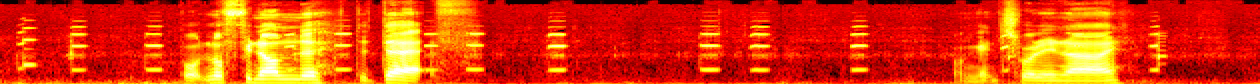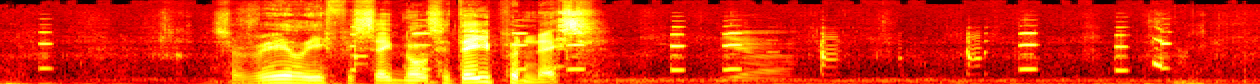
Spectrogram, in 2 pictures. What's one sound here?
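A metal detector beeps in short, repeated tones.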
